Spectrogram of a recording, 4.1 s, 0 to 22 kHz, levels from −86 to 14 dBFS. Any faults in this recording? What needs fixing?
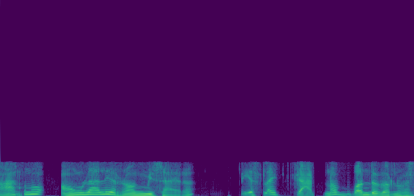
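Bluetooth CVSD headset codec damage runs through the whole clip. Nothing above 4 kHz survives, s sounds turn scratchy, and granular hiss sits under the speech, consistent with 64 kbps CVSD. A spectrogram shows a hard ceiling at 4 kHz with grainy noise between syllables. Prevent it by recording over a wideband path, such as mSBC or a wired microphone, rather than the narrowband headset link.

Bluetooth headset packet repeated at 0.56 s and 3.48–3.55 s. Lost packets were replaced by re-decoding the previous packet's bits. At 0.56 s, about 11 ms of sound is lost, fitting three packets, and it is heard as a brief tick-buzz. The second event loses 37.5 ms scattered over 67.5 ms, fitting about ten packets, with the longest run around 15 ms. Repeats every 3.75 ms give a buzz near 267 Hz, which shows as evenly spaced horizontal lines on a spectrogram and a short, periodically repeating cycle in the waveform. 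Prevent it by keeping the headset close to the phone and away from 2.4 GHz interference.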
